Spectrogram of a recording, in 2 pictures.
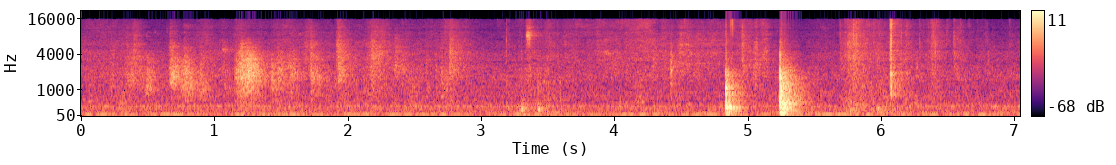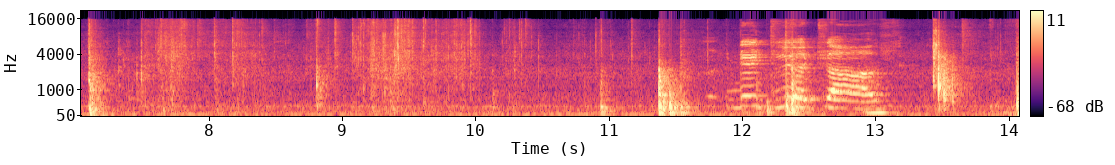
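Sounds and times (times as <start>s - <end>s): plastic cup knocking on counter: 10.9s - 12.5s.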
